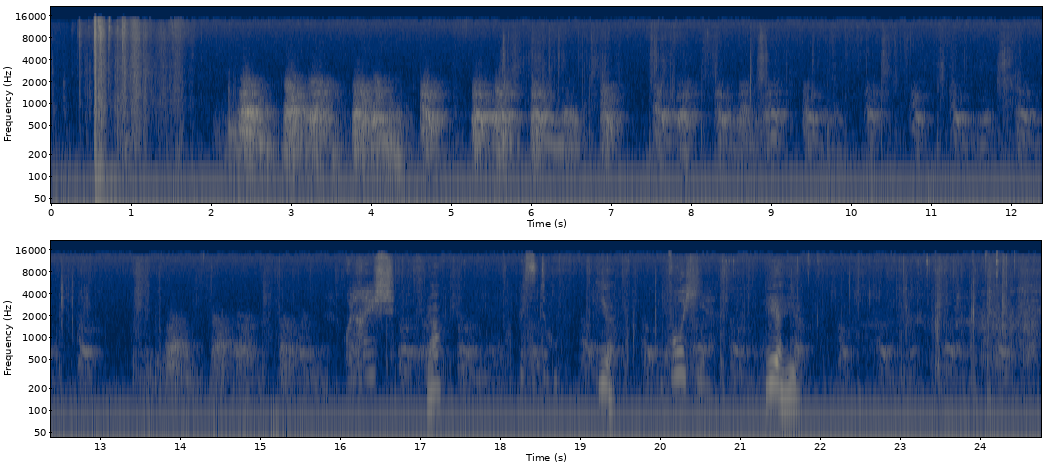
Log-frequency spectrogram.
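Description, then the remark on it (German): A dog barks repeatedly in quick clusters, with high whimpering whines slipping in between, over a steady low background hum. “Komm, wir laufen ein Stück. Sonst weckt der Hund noch das ganze Heim auf.”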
